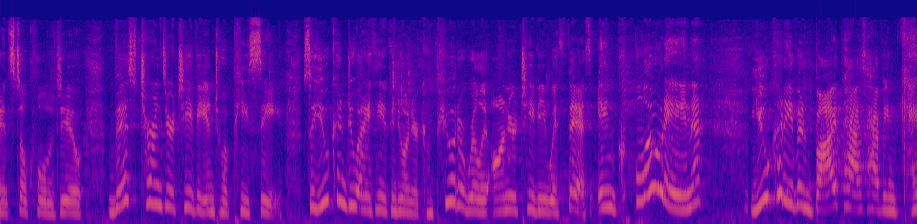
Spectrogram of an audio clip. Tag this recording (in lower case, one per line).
speech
